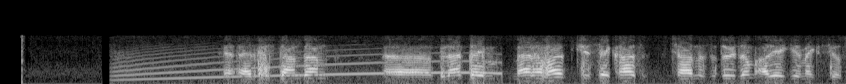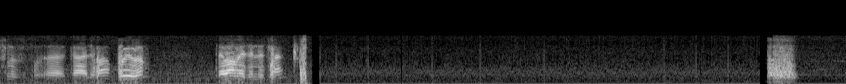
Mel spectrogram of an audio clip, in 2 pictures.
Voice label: QSO; KONFERANS ODASINA SATASMALAR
